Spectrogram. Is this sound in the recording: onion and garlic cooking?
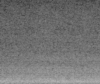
no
